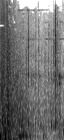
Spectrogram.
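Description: Gunfire in the shooter game Apex Legends: a sharp, loud shot bursts at the start, then a quick rattle of further shots fading out, with another crack near the end.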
